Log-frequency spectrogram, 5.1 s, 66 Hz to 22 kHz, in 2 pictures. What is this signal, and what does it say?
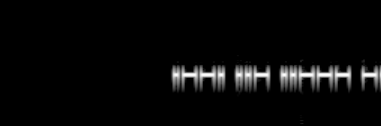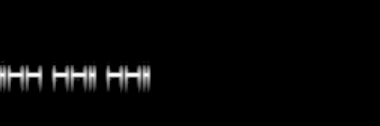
Morse code, heard as a keyed tone, about 40 wpm, 700 Hz. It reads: PU2YGG
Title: DXCC-100 Call Signs - 6 Characters - Repeated 3x - 40wpm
